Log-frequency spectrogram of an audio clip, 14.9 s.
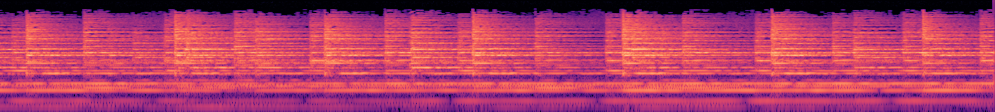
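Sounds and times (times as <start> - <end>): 
bells: 0.0 - 14.9.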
